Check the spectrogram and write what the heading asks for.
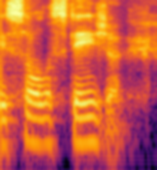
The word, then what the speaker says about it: solastalgia: It's pronounced differently by different people. I like to say solastalgia.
